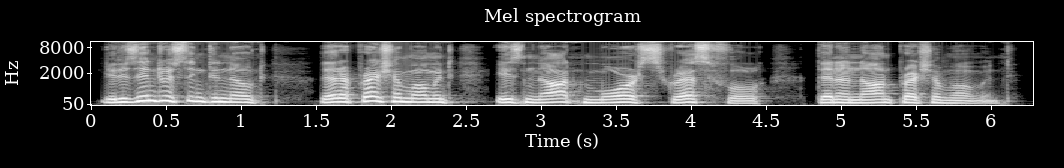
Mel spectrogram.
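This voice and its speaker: A man calmly delivering a reflective spoken essay, telling a personal story at a measured pace with deliberate pauses. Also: on the high side. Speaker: speaker and consultant.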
